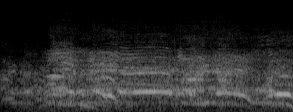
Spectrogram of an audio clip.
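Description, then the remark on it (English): A dense roar of many traders shouting numbers over one another in the oil futures trading pit at the New York Mercantile Exchange, with overlapping yells rising and falling in pitch, loud and continuous throughout. “That's the din at the pit at the New York Mercantile Exchange, where they trade oil futures, screaming numbers that determine all kinds of things in our reality: prices of fuel, cost of medicines, chemicals, foods.”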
